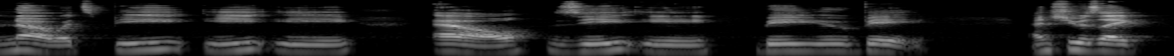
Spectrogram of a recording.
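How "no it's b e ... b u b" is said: slow letter-by-letter spelling; deliberate spelled-out correction. Retold or imitated. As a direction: spell each letter out slowly. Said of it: "and I said".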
